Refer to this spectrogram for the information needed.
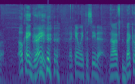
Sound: laughs

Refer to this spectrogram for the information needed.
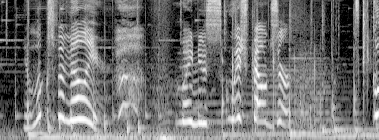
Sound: gasps

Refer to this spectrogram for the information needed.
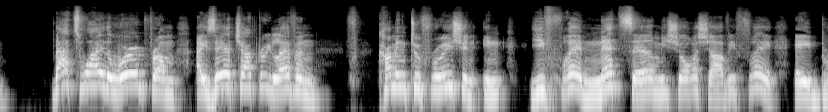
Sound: Hebrew Words

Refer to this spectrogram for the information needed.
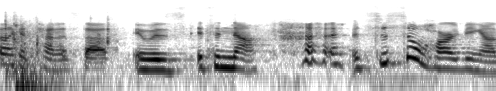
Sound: laughs

